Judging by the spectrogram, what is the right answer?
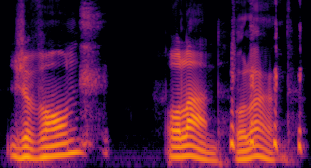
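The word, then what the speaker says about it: Jevon Holland: Yeah, I defer to Macon on the pronunciation. Go ahead. Javon Holland.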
